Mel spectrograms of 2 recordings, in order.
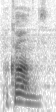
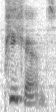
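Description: First: The word is said the non-Southern way. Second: The word is said the Southern way. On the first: This is how the speaker says it. The speaker calls it right. "I feel like I say pecans" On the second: This is how other people say it. The speaker calls it wrong. "like Southerners or my parents, they say pecans"

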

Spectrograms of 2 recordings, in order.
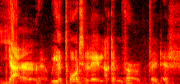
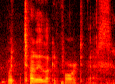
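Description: First: It is said in a put-on pirate voice. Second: It is said in her normal voice.

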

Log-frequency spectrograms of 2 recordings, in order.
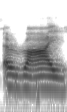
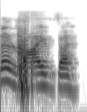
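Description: First: The word ends on the v sound, e silent. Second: The final e is sounded as an extra vowel. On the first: The speaker calls it right. "It's a silent E" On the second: The speaker calls it wrong. "It's not arriver"

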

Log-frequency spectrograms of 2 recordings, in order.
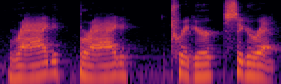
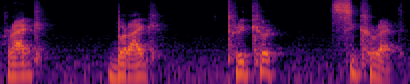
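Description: First: It is said in a plain accent. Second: It is said in a Russian accent.

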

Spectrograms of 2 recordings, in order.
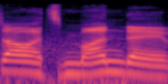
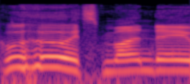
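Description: First: It is said in a depressed tone. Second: It is said in an excited tone.

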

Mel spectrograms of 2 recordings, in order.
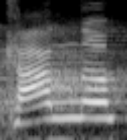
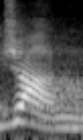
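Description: First: The name starts with a hard k sound. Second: The name starts with a soft j sound. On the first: The speaker calls it wrong. "che non è Can" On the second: The speaker calls it right. "bensì è Gian"

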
